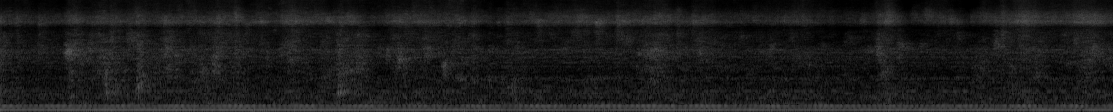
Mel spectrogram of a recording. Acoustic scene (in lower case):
restroom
